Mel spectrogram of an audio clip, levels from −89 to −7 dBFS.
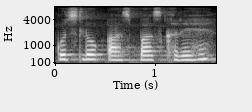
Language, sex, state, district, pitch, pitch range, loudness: Hindi, female, Assam, Hailakandi, 240 Hz, 220-250 Hz, -16 LUFS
